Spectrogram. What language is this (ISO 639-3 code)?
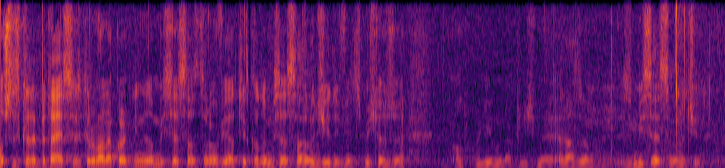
pol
